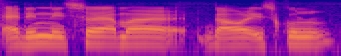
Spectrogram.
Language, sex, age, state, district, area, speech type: Assamese, male, 60+, Assam, Dhemaji, rural, spontaneous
